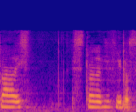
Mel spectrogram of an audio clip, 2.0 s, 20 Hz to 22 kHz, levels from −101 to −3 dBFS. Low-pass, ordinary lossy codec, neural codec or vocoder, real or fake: 7.2 kHz; MP3, 32 kbps; codec, 24 kHz, 1 kbps, SNAC; fake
